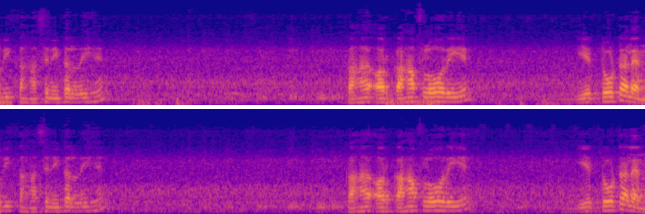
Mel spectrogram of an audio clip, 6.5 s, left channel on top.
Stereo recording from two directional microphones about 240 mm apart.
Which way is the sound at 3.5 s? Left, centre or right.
Left.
